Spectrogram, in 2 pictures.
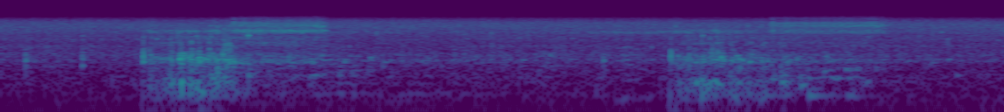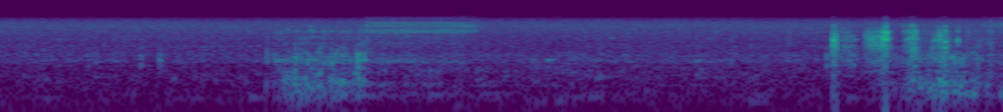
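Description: Scuba diver breathing through a regulator underwater: four breaths about four seconds apart, each a burst of bubbling with a higher hiss. The breath near the end is the loudest.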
